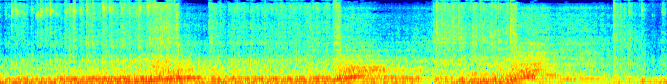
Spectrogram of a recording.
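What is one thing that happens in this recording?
A truck engine revs up and down.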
